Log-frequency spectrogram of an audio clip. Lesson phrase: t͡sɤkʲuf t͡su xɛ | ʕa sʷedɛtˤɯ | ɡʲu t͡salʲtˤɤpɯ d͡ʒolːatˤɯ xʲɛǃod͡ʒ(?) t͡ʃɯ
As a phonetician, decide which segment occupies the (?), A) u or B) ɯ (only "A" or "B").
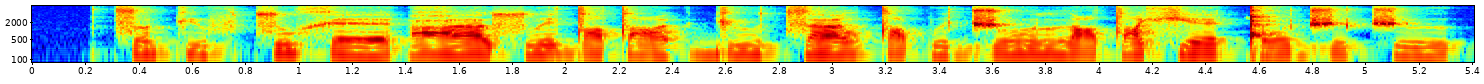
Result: B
